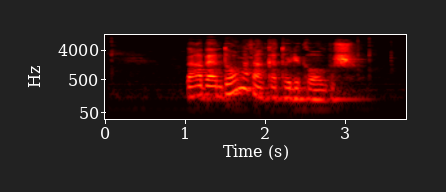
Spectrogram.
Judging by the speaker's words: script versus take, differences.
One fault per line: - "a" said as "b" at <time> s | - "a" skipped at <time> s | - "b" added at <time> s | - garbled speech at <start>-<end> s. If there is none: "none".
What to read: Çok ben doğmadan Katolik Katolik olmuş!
- "Çok" said as "Daha" at 1.0 s
- "Katolik" skipped at 2.5 s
